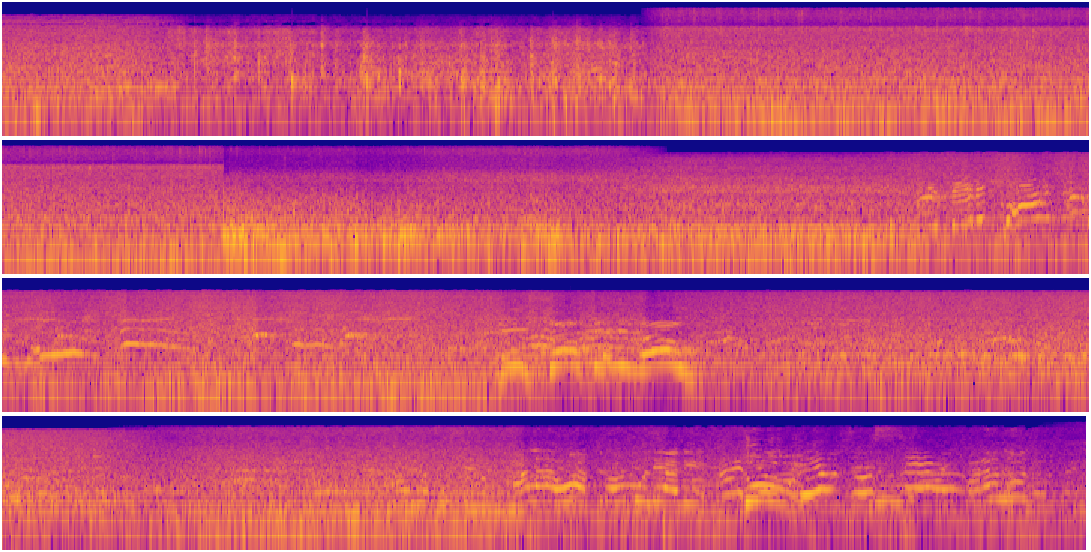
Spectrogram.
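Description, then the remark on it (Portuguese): A heavy rainstorm roars alongside rushing floodwater, a loud, dense, continuous wash of noise, with agitated voices calling out over it at times and occasional rumbles in the background. “Esse ano as chuvas devastaram Petrópolis, regiões da Bahia, Minas, São Paulo.”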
